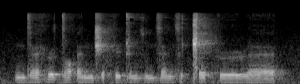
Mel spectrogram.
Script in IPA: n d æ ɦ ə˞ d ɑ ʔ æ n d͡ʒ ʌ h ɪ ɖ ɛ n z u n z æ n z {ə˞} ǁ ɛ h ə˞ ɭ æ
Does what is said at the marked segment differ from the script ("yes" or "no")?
yes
